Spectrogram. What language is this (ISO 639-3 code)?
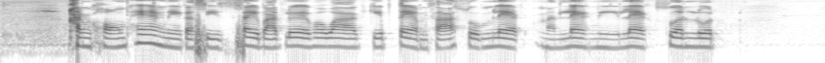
tha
